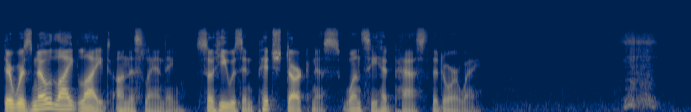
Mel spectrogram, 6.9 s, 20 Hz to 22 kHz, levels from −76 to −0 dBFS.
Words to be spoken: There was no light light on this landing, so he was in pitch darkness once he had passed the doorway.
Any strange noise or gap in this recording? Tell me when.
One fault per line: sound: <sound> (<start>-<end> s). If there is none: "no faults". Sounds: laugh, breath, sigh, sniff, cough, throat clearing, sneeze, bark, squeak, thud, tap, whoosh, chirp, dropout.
sound: sniff (6.2-6.6 s)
